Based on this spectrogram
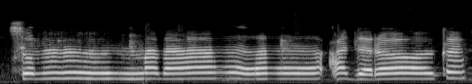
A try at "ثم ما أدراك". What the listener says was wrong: أدراك رو मोटा أدراك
